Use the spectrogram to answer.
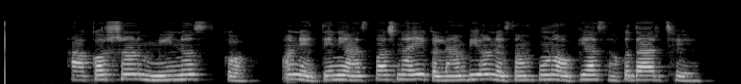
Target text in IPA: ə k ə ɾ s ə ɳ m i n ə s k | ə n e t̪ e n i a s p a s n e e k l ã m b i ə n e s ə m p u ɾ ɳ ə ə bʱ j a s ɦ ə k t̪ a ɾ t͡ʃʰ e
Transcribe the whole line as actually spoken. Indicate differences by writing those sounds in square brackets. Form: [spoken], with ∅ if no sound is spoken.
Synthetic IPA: [a] k ə ɾ [ʃ] ə ɳ m i n ə s k | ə n e t̪ e n i a s p a s n [a] e k l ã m b i ə n e s ə m p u ɾ ɳ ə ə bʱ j a s ɦ ə k [d̪] a ɾ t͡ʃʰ e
